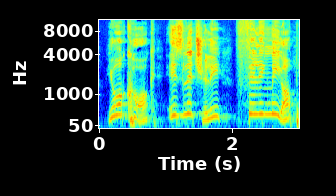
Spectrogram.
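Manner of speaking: put-on very high, slow, drawn-out British accent. Telling the crowd what a woman said after inviting you to her hotel room, in a British accent. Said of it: "she said the dopest thing I've ever heard in a British accent".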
